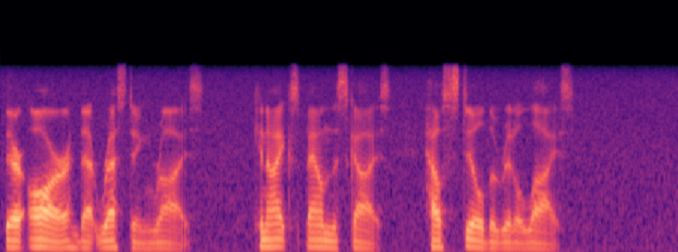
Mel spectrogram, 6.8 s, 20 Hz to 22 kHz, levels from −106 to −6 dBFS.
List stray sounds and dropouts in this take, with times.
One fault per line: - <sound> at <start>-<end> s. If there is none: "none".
none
